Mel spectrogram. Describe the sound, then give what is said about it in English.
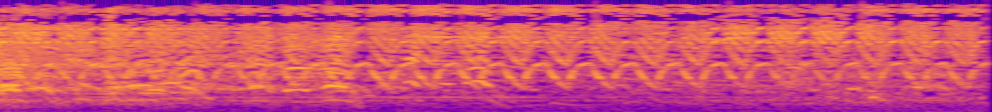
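Several sirens whoop and wail in fast, overlapping rising-and-falling sweeps, loud throughout, over a dense, rough din of a rioting mob chanting "get them out" amid clashes with police, strongest in the first few seconds. “So they're yelling there, get them out, get them out, get them out.”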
